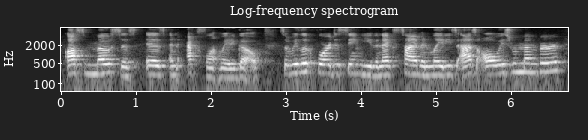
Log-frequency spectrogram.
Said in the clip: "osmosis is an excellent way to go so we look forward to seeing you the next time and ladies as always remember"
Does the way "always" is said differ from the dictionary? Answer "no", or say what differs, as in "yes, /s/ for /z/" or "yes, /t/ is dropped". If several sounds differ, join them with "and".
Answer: no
